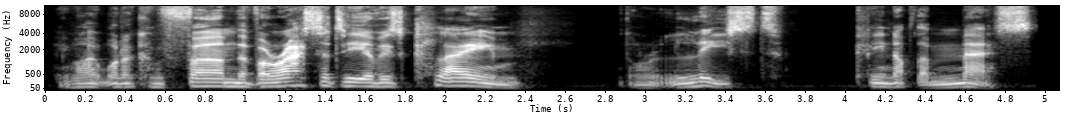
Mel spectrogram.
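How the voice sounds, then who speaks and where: A man's voice: low-pitched, animated, normal speed, fairly bright tone, no room sound, studio quality. A man playing an erudite, courteous and wry wizard in a video game, speaking in eloquent, theatrical sentences. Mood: reflective. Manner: eloquent, articulate, theatrical, wordy. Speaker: video game character voice actor.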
